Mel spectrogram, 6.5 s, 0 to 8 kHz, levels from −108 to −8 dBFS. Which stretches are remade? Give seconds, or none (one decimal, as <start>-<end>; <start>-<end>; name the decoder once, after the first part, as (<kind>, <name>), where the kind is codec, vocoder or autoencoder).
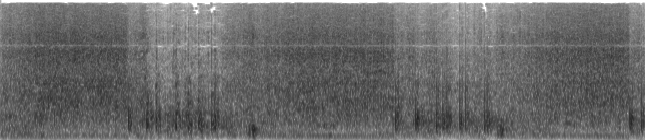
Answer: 1.4-2.2 (vocoder, HiFi-GAN)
